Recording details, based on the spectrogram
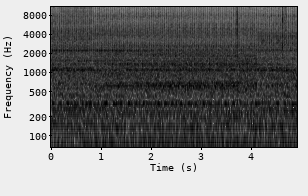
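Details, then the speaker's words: Suzuki Eeco with overheating complaint and radiator leaking, engine running warm with fan cycling: faint uneven tick and sharp clicks cutting on and off, a slight misfire on light revs. "things there is a slight misfire where on the engine basically when i give it a little rev"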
